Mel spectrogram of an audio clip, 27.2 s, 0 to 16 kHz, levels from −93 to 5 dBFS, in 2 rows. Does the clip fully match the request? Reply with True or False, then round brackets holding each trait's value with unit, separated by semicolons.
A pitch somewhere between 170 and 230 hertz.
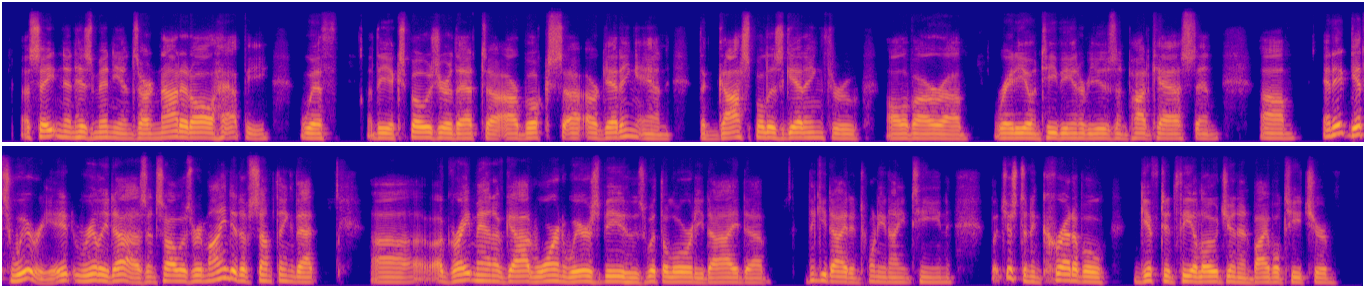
False (125 Hz)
